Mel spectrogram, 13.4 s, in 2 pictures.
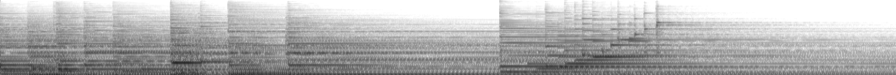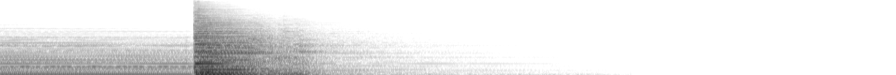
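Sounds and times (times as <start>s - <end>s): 
turnaround jam session music: 0.0s - 3.2s, 3.8s - 9.2s.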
